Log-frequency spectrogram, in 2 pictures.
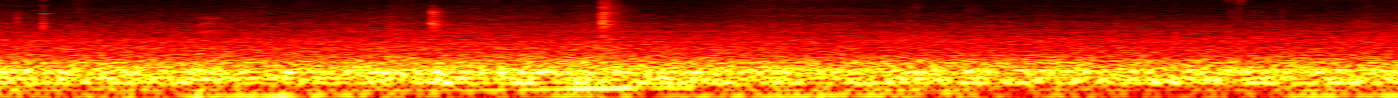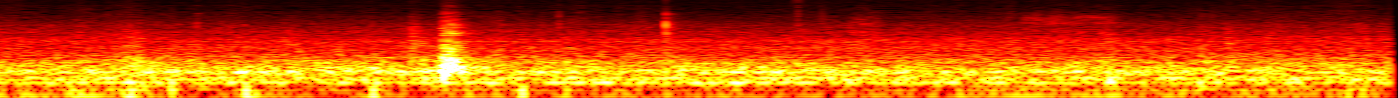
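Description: Hands handle and rub soft fabric.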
